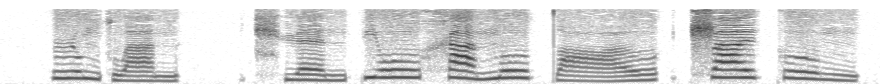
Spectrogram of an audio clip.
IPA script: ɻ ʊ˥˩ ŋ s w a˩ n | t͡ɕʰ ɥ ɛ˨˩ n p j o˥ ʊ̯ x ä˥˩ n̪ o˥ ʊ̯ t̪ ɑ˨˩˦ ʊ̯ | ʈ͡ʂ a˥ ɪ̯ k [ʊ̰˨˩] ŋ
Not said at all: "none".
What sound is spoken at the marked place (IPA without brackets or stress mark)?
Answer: ʊ˥˩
